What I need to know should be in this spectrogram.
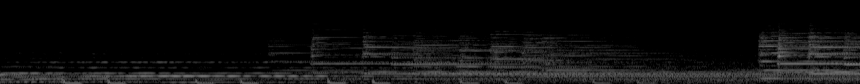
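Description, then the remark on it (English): Large church bells in Red Square, Moscow, toll loudly at 10 o'clock in a series of overlapping strikes, each ringing out and lingering in a deep resonant hum, with the peals growing fuller partway through. No one speaks. “The bells begin to toll at 10 o'clock.”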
